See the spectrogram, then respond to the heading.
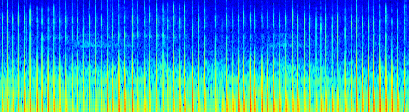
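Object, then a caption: Rubber hockey puck. A solid black rubber hockey puck with a Canucks logo is scratched and tapped quickly with short fingernails. The result is a rapid, uneven stream of dull, low thuds with almost no ring, over faint scratchy texture.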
